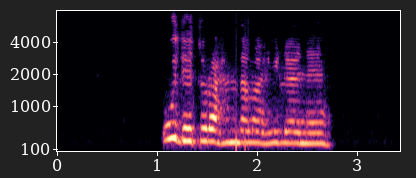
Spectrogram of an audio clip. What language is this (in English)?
Bashkir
